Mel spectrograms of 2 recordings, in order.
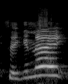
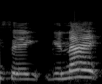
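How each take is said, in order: First: High sing-song coaxing; sleepy talk to pet. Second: Said in the usual way. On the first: Real, not acted. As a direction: coax a little buddy, lilting high.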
